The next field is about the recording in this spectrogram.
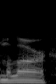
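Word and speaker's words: Millar: Uh, Wednesday creators Alfred Go and Miles Malar are defining Smallville creators, It's spelled Mia. M I A L I A R, which is a weird way to say Miller, but anyway, are developing the movie.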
